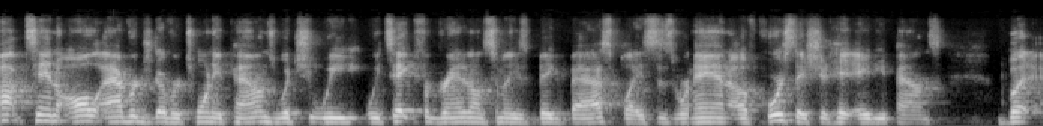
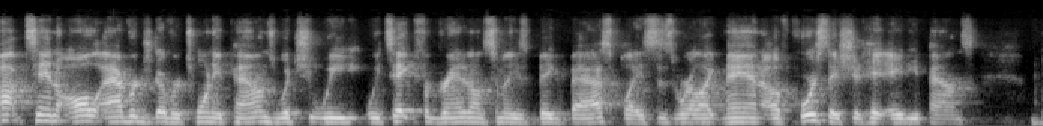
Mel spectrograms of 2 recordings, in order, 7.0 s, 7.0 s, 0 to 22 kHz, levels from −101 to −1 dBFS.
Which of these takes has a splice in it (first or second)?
first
